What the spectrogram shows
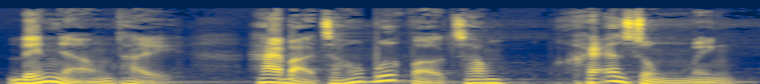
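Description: A man reading a ghost story aloud in a dramatic, expressive way. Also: lowish voice, normal speed. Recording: long reverb.

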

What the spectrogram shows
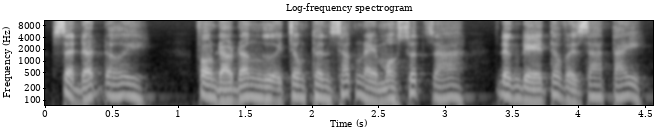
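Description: A man putting on a whiny, excitable young sidekick. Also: a little fast, lightly acted. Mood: excited. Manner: whiny, excitable, high-pitched. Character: dim, cheeky young male sidekick.

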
